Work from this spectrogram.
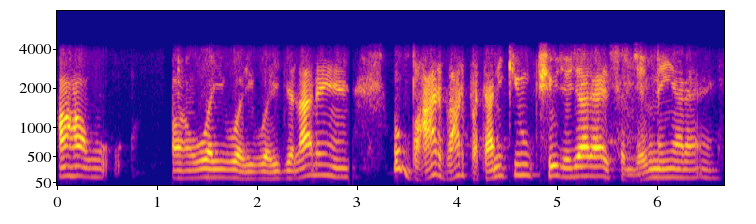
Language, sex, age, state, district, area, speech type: Hindi, male, 30-45, Uttar Pradesh, Azamgarh, rural, conversation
